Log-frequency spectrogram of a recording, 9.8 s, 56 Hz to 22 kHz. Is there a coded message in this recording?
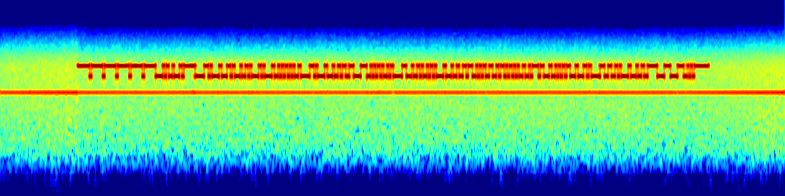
Yes: RTTY (45.45 baud, 850 Hz shift) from 1.0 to 8.9 s, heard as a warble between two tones, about 2550 Hz centre, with a steady whistle near 1330 Hz. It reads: TEN EERSTE WORDT DE PRIJSGARANTIE VOOR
